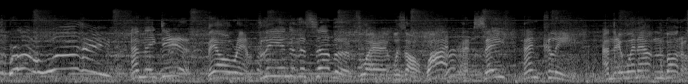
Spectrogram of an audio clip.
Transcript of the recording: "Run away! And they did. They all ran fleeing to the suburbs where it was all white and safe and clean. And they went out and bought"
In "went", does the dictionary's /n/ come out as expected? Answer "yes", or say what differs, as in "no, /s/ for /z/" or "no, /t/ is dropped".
no, /n/ is dropped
